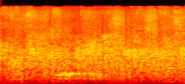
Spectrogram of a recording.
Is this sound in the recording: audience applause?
yes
